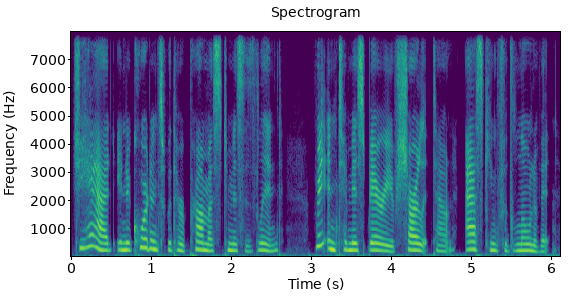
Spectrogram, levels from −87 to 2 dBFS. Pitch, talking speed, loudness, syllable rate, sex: 245 Hz, 215 wpm, -18 LUFS, 6.5 syllables/s, female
